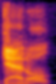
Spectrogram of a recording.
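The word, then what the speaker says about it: Gadolt: wait say gaddle again oh is it gadol i thought it was good though i misremembered the spelling of his name i i thought it was spelled like g-o-d-o-t which ghetto is that how it's pronounced yeah coffee man yeah it's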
